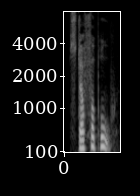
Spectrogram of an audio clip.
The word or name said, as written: stofforbrug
